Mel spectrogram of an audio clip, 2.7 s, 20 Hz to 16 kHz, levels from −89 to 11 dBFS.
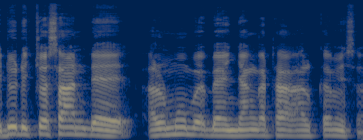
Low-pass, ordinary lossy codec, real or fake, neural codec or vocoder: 14.4 kHz; AAC, 96 kbps; real; none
